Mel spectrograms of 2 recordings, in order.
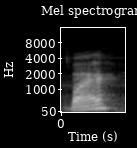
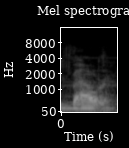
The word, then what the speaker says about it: Bauer: Boyer? It's Bauer.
